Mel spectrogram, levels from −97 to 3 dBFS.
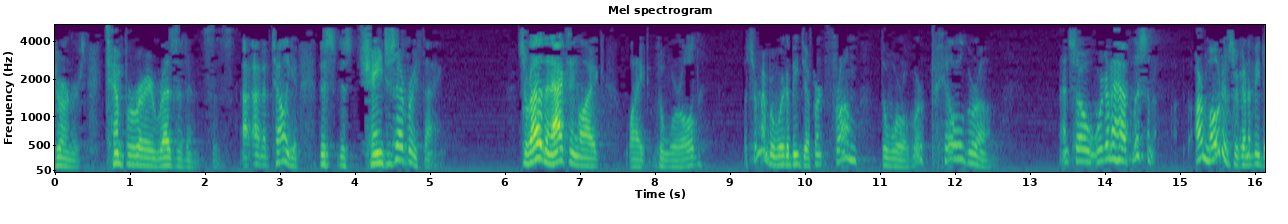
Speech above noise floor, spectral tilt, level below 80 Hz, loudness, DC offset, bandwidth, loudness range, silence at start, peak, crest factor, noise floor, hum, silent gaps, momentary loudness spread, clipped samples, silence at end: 35 dB; -8.5 dB/octave; -60 dBFS; -23 LUFS; under 0.1%; 5.4 kHz; 9 LU; 0 s; 0 dBFS; 24 dB; -58 dBFS; 60 Hz at -50 dBFS; none; 16 LU; under 0.1%; 0 s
